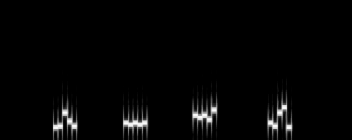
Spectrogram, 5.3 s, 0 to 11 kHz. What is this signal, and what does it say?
Five-tone selective call (ZVEI), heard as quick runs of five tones, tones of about 70 ms. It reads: 12952 43434 87860 42991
